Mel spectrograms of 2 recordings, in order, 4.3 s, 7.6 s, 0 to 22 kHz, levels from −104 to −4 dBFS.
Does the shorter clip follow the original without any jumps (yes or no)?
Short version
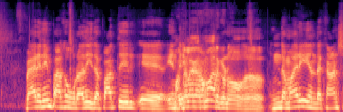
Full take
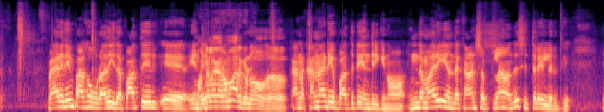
no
